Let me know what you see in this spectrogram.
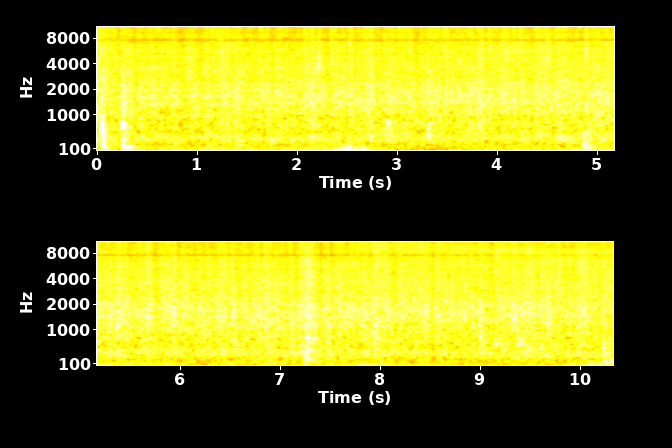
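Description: Steady rain falling, with a sharp knock right at the start and a few faint thumps later on.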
